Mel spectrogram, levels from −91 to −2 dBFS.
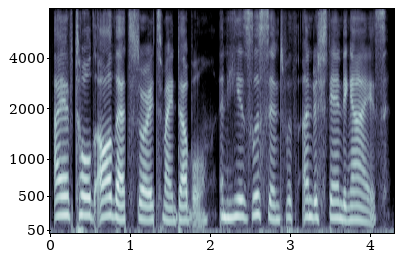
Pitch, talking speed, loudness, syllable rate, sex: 205 Hz, 225 wpm, -18 LUFS, 5.7 syllables/s, female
